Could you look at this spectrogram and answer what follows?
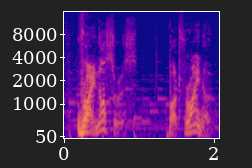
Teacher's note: when we abbreviate the word, the stress moves from the second syllable to the first.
